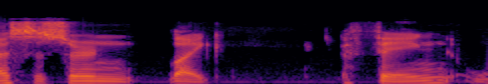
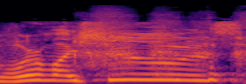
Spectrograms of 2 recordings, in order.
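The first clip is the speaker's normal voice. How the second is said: put-on very high, shrill, loud yelling in German accent; 6 dB louder than usual. Picturing a German person looking for shoes, imitating a yelling German person. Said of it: "picturing like a German person just yelling".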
